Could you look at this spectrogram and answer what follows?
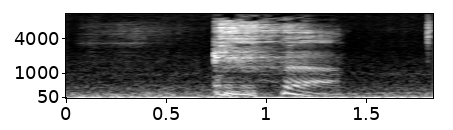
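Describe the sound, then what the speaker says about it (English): A single close, throaty cough, a short rough burst breaking a quiet background hum. "excuse me, I'm about to cough."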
